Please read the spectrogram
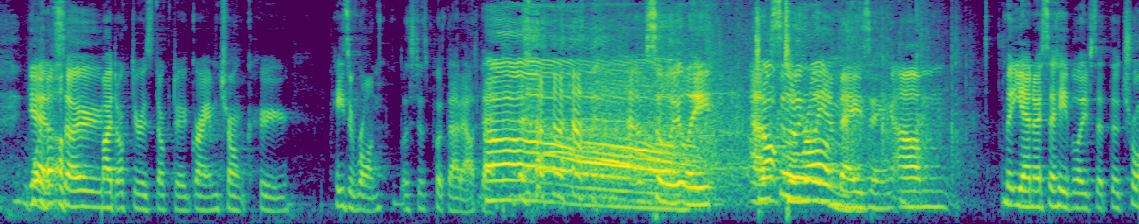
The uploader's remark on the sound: Recorded 8 February 2020 at the Powerhouse Theatre in Brisbane.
